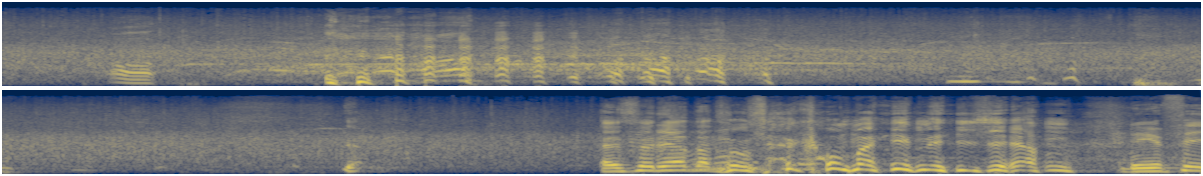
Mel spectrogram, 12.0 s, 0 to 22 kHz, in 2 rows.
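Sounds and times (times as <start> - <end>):
audience applause: 0.0 - 11.9
cheers and voices calling out: 0.4 - 7.8
speech: 0.5 - 1.0, 1.7 - 4.1, 4.7 - 6.6, 7.7 - 7.9, 9.0 - 11.9
laughter: 0.6 - 8.1, 9.2 - 11.9.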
